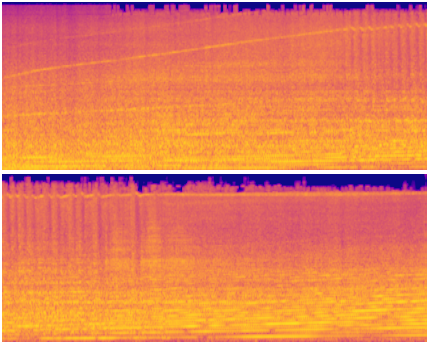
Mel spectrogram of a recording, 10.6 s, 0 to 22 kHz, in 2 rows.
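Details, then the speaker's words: VW MK8 Golf R Stage 3 with prototype Turbo Technics hybrid turbo on dyno, full-throttle acceleration: climbing whine with fluttering chatter at lower RPM; compressor surge, though it still made 500 PS. "Now what you just witnessed there was compressor surge at the lower RPM, and that was under full acceleration as well, so it's not ideal."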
